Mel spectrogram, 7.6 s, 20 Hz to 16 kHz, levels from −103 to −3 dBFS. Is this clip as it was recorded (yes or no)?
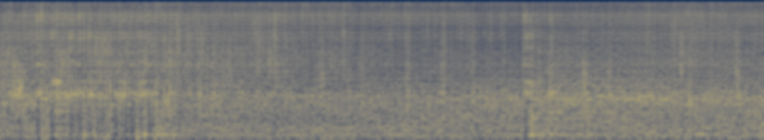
no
